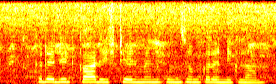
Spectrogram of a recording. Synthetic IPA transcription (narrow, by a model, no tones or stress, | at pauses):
kɾeɖiʈkaɾɖisʈeʈmeɳʈkunsəmkəɾənːiklam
